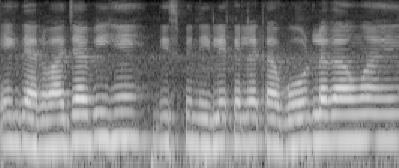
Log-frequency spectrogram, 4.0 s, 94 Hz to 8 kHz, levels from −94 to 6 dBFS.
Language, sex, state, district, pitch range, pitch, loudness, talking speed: Hindi, female, Bihar, Purnia, 180-195 Hz, 185 Hz, -14 LUFS, 180 wpm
